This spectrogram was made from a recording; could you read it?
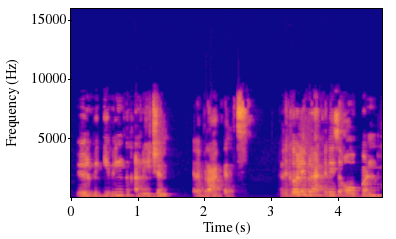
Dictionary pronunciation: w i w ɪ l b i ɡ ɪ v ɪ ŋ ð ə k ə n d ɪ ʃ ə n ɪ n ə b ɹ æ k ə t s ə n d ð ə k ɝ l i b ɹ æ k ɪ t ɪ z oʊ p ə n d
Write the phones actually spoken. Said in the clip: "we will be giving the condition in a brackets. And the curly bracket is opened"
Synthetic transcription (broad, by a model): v i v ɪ l b i ɡ ɪ v ɪ ŋ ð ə k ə n d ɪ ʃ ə n ɪ n ə b ɹ æ k ə t s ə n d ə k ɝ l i b ɹ æ k ɪ t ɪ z oʊ p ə n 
